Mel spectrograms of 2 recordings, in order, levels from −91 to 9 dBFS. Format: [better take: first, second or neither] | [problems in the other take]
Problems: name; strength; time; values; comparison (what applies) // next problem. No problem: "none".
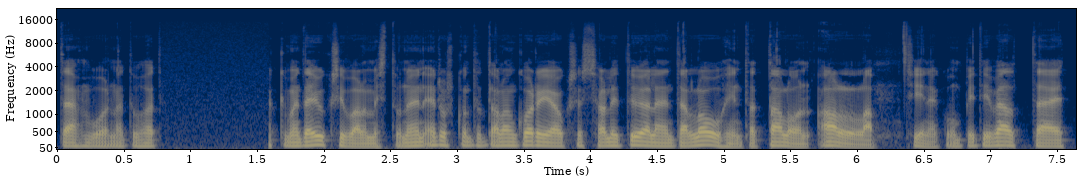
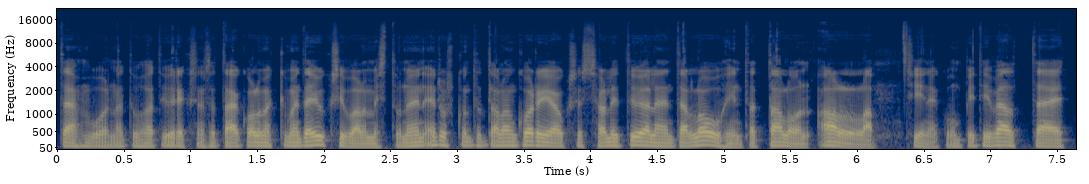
second | audio cutting out; at 1 s for 1 s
